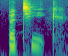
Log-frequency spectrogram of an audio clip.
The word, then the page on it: batik: American English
